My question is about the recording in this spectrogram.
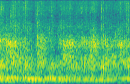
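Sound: audience clapping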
